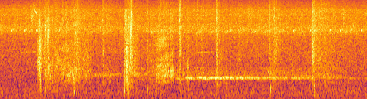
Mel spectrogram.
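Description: Footsteps tread slowly on damp ground.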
